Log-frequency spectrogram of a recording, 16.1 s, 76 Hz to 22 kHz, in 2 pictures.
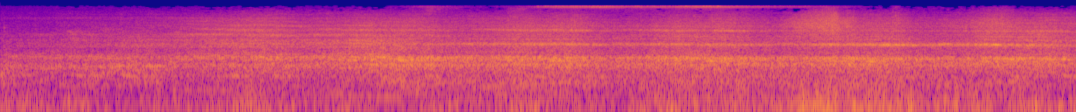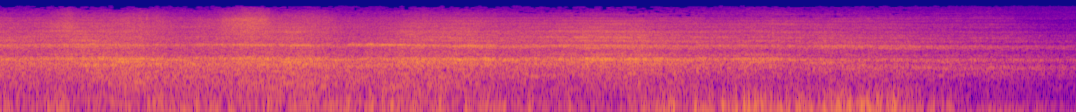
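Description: A JR Keihin-Tohoku Line E233-series electric commuter train passing close by: steady rolling noise with a high, even whine and a run of regular clacks from the wheels over rail joints. The sound fades over the last couple of seconds.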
